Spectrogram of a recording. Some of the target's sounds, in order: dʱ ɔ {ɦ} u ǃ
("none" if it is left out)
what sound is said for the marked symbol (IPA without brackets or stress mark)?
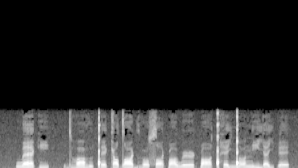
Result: ɦ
